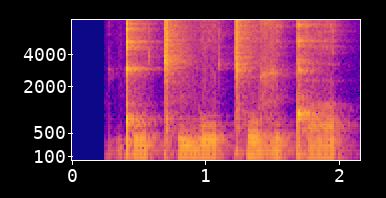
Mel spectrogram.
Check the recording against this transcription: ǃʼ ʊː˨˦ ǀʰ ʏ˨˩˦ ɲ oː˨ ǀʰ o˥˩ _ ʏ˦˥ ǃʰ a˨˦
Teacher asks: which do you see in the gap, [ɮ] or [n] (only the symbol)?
ɮ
